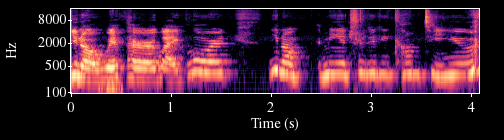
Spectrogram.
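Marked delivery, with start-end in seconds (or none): 1.2-4.0 heartfelt, earnest praying tone. Retelling how a friend grabbed her hand to pray: imitating a friend praying. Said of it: "she grabbed my hand trying to pray".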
